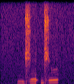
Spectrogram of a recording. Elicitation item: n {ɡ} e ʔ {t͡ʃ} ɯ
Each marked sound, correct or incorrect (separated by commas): incorrect, incorrect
